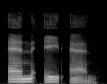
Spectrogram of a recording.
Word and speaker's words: n8n: The second piece of our puzzle is n8n, and that's pronounced n8n.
